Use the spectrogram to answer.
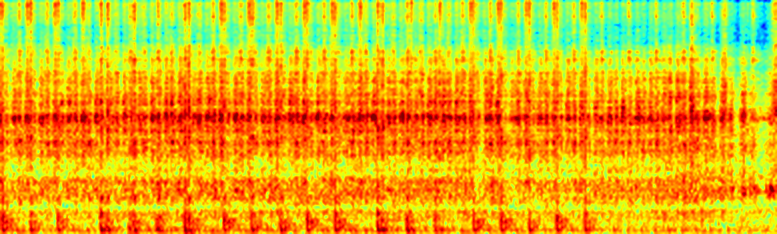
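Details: Kawasaki engine in a golf cart cranking steadily at about two and a half turns a second without firing, tried both with and without choke; cranks but won't start.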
